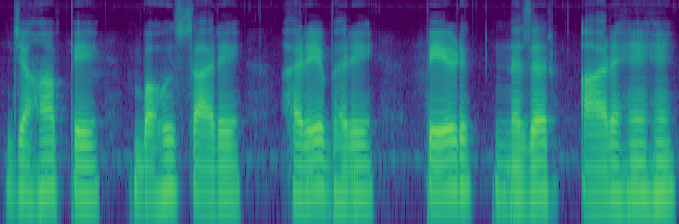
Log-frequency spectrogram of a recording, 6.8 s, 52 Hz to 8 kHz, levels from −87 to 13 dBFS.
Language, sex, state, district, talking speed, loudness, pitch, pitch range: Hindi, male, Uttar Pradesh, Lucknow, 95 wpm, -18 LUFS, 105 Hz, 105-110 Hz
